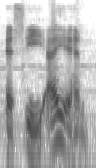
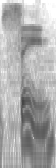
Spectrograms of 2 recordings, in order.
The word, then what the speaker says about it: Sean: a guy's name and it was s-e-a-n and i was like since to me and i was like i'll see your name seen and he goes what no sean i'm like what hang on how's that shawn i got so confused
